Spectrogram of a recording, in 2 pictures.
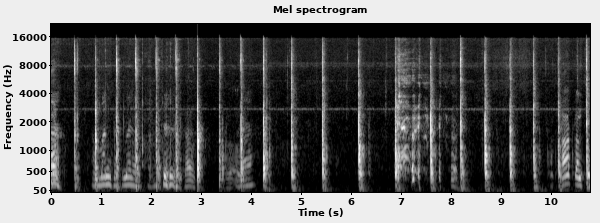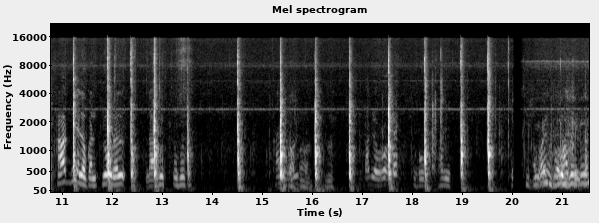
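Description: A man hammers on bamboo poles in steady knocks.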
